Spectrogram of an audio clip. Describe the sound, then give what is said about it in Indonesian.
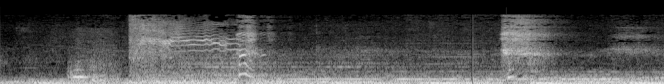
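A black-furred cat meows in a few drawn-out, wavering cries over a steady low rumble. The longest cry comes early and a shorter one follows later. “ternyata di atas kursi itu ada kucing”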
